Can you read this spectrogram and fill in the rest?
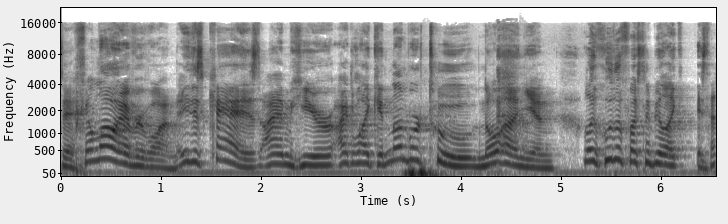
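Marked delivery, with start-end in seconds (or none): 0.1-4.9 put-on Eastern European Slavic accent. Joking self-introduction and food order in a fake Slavic accent. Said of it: "that is not a sexy accent that I just did".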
